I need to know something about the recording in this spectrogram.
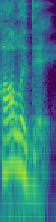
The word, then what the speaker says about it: holiday: Next is holiday. Holiday. Aseguraos de que pronunciéis la H, ¿no?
